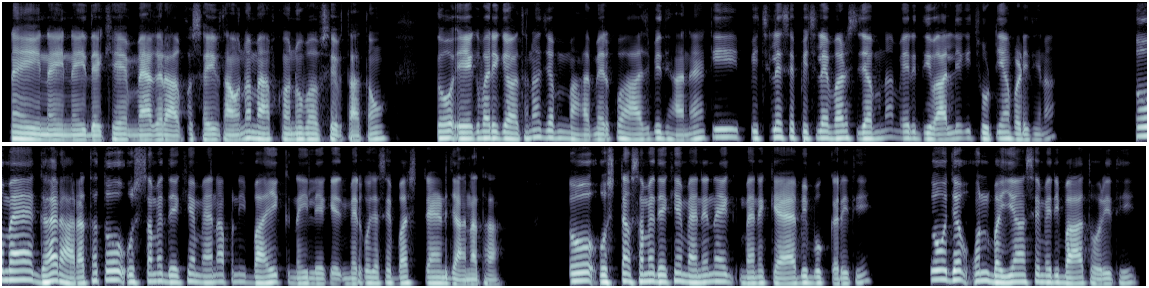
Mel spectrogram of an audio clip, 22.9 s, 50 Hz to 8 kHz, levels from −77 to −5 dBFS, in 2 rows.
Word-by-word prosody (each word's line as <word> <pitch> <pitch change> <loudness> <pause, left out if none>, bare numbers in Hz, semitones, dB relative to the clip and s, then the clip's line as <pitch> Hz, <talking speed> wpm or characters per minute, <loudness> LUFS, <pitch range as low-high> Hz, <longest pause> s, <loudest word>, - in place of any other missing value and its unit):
नहीं, 120 -3 +5
नहीं, 105 0 +2
नहीं 105 +1 0
देखिए 110 +3 0
मैं 100 - +4
अगर 105 +1 0
आपको 100 +2 -1
सही 110 -1 -1
बताऊँ 105 0 0
ना 140 +4 0
मैं 125 -3 +3
आपको 115 0 -2
अनुभव 120 0 +1
से 110 - 0
बताता 95 +2 -4
हूँ। 125 +3 -2 0.5
तो 140 +1 +3
एक 130 +1 +4
बारी 140 0 +3
क्या 130 0 +2
हुआ 120 - +1
था - - -3
ना 155 +3 -2
जब 150 -2 -2
मह 120 -6 -3
मेरे 110 0 -2
को 130 - -5
आज 115 -2 0
भी 135 +3 -2
ध्यान 110 -4 -4
है 130 +3 -1
कि 160 +4 -3 0.3
पिछले 145 +3 -2
से 150 +2 -3
पिछले 140 +1 -1
वर्ष 140 -1 +1
जब 130 0 +1
ना 155 +3 -10
मेरी 135 -2 -4
दिवाली 120 +1 -1
की 140 - -10
छुट्टियाँ 130 0 -2
पड़ी 115 -2 -2
थी 110 0 -12
ना। 125 +8 -14 0.8
तो 185 +1 +3
मैं 190 -2 +4
घर 150 +4 +6
आ 140 - +4
रहा 120 +2 +2
था, 170 - 0
तो 185 +3 +1
उस 135 -3 -2
समय 155 +1 -1
देखिए 140 +1 -1
मैंने 135 0 -1
अपनी 150 +1 -7
बाइक 130 +3 +2
नहीं 115 0 -2
लेके 110 -1 -3
मेरे 110 0 -2
को 125 - -1
जैसे 120 +2 -1
बस 120 +1 0
स्टैंड 120 -1 0
जाना 100 -1 +1
था। 95 - -5 0.7
तो 165 +2 +4
उस 140 -3 +3
ट 160 - +4
समय 155 +4 +2
देखिए 145 +2 +2
मैंने 135 -1 +2
ना 155 +1 0
एक 145 -4 -2
मैंने 120 +1 0
कैब 115 -2 +2
भी 130 +1 +1
बुक 125 0 -3
करी 110 +1 -2
थी। 135 +7 -7 0.6
तो 195 +1 +4
जब 190 0 +2
उन 170 0 +1
भैया 140 +2 +4
से 145 +2 -3
मेरी 140 -1 0
बात 120 -1 +1
हो 110 - -1
रही 110 +2 -2
थी। 120 +4 -8
130 Hz, 240 wpm, -21 LUFS, 115-145 Hz, 0.8 s, घर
